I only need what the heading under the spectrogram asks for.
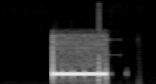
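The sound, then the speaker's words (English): A telephone tone sounds during dialing for a callback: a single clean, steady beep lasting about half a second, with silence before and after. “I think we should give him a Pran Funkles callback.”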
